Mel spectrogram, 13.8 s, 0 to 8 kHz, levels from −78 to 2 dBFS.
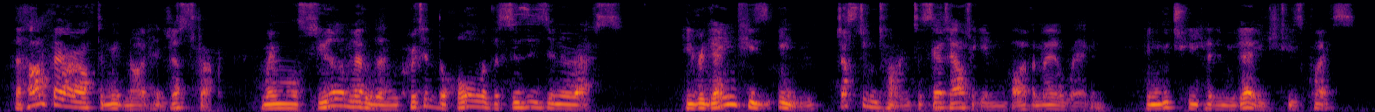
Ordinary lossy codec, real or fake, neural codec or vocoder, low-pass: AAC, 32 kbps; fake; codec, 44.1 kHz, 3.4 kbps, Pupu-Codec; 7.2 kHz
